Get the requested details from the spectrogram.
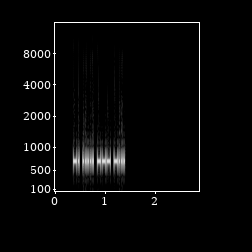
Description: Morse code, heard as a keyed tone, about 50 wpm, 700 Hz. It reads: N5OB
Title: USA Call Signs - 4 Characters - Repeated 2x - 50wpm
